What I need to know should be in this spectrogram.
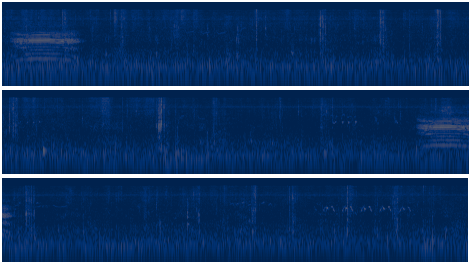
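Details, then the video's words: Village cattle, a large herd grazing and roaming freely in a green rice field, calling back and forth: two long, rich moos that rise then fall, far apart, with clicks, rustling and faint chirps in the background. "suara sapi moo"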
